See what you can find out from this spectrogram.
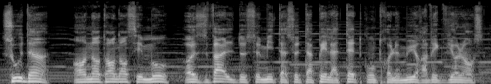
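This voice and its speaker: Low-voiced male story narrator. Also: steady tone, normal speed, faint music behind. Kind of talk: scripted audio fiction narration.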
